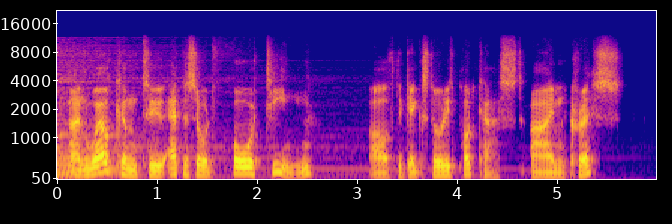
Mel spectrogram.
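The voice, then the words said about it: Posh put-on phone voice. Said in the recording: “he's never that posh ... put on my phone voice ... You absolutely put on your phone ... normally I sound like some kind of Peterhead trollerman ... I went all posh there”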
